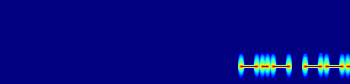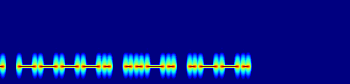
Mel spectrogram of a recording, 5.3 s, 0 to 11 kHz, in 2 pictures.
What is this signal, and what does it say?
Morse code, heard as a keyed tone, about 27 wpm, 700 Hz. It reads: KG9FP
